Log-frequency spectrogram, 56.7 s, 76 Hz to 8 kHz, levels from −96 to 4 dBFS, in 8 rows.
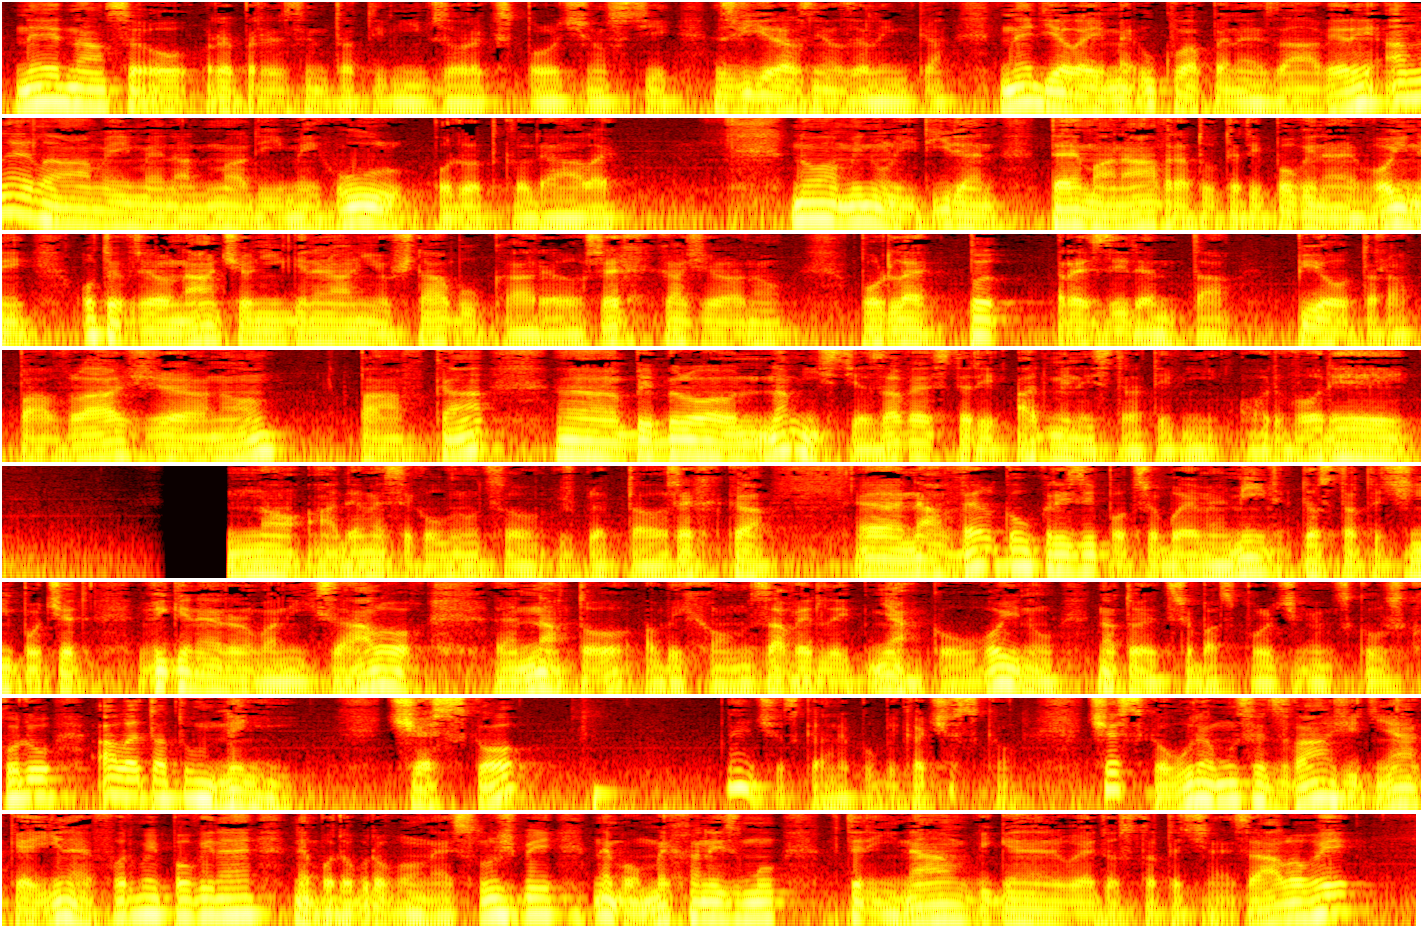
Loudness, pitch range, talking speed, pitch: -17 LUFS, 65-100 Hz, 115 wpm, 75 Hz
